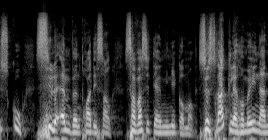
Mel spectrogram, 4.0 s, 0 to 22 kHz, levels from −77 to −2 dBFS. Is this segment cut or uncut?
uncut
